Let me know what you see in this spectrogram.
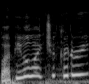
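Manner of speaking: very high voice jumping up nervously. Asking friends about charcuterie, voice rising high. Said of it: "Why did my voice rise?".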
